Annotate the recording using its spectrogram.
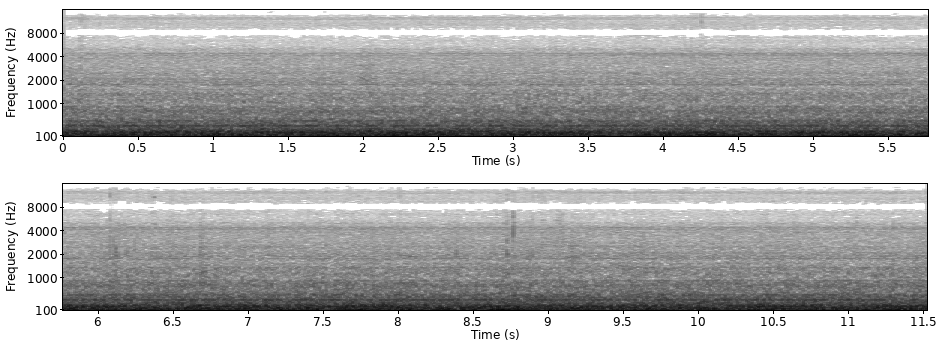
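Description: The jet engines of an airliner taxiing rumble low, heard from inside the cabin.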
